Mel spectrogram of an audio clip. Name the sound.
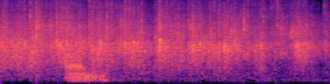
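audience applauding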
